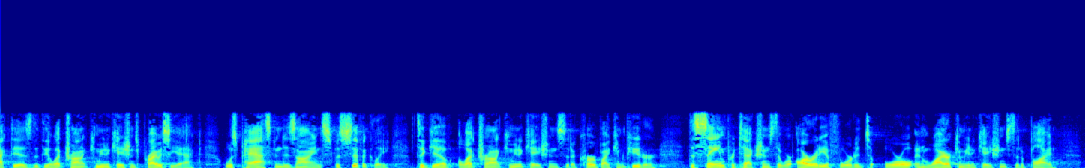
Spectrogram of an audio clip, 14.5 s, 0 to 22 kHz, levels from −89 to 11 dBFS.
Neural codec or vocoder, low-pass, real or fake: none; 7.2 kHz; real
